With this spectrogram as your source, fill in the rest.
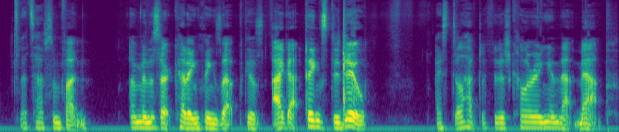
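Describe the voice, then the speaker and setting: A woman's very deep, low voice at a very fast pace, with fairly even intonation. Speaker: crafting YouTuber. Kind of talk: casual craft vlog. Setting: basement craft room.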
